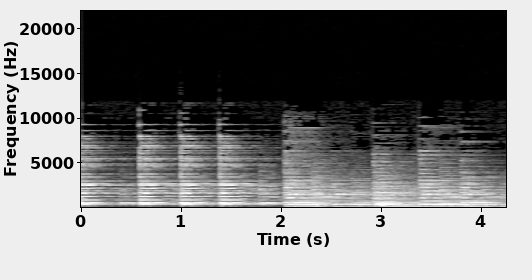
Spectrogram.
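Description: Solo grand piano playing a fast, vigorous classical passage: sharp repeated chords in the treble for the first half, then deep bass notes come in about halfway and the sound grows fuller and sustained.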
